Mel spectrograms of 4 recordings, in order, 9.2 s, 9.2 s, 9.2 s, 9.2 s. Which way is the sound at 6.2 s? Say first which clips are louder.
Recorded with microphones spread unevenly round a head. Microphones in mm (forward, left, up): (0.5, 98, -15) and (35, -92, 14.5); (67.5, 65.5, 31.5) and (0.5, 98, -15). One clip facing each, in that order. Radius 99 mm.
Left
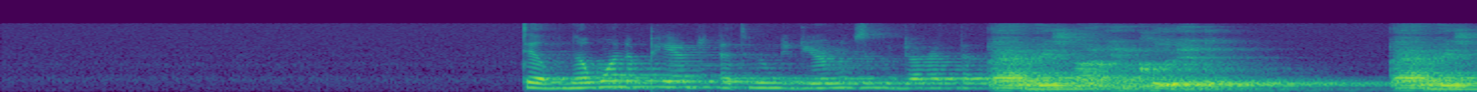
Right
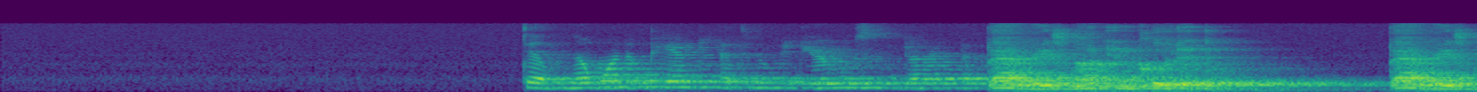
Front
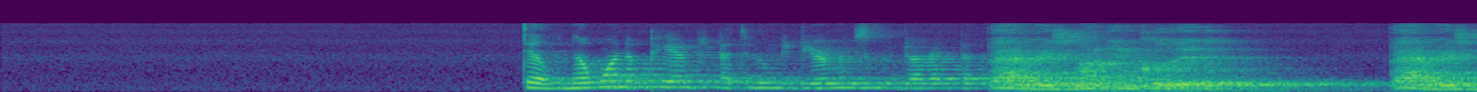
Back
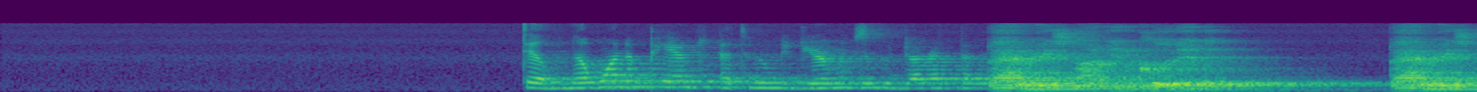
Left 1 dB, back 3 dB; 145° right.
